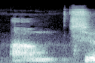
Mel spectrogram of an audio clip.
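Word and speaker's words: Soo: Sue is spelled S-O-O.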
